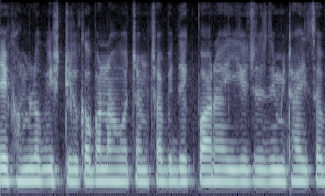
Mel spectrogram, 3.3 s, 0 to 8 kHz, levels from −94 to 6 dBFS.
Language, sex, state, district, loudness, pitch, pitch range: Hindi, male, Haryana, Rohtak, -18 LUFS, 145 Hz, 145-150 Hz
